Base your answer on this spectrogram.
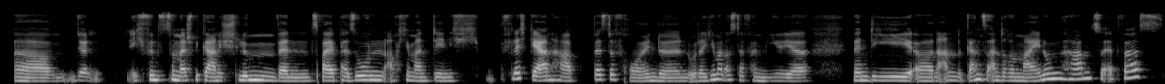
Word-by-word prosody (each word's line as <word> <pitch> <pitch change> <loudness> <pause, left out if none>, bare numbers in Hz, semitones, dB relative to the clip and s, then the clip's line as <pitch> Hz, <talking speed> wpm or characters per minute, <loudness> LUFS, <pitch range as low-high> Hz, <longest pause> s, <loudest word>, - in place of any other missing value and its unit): Ähm, 160 +3 -1
denn 185 -1 -4 0.2
ich - - -5
finde 210 -1 +3
es - - -5
zum 215 - +4
Beispiel 185 +3 +2
gar 180 -4 +4
nicht 180 - -3
schlimm, 200 -2 +4
wenn 160 -1 +1
2 175 0 +4
Personen, 200 +3 +2
auch - - -7
jemand, 170 -3 -4
den 170 -1 -2
ich 170 0 -9 0.2
vielleicht 265 0 -1
gerne 195 +1 +6
habe, 170 -2 -2
beste 230 0 0
Freundin 160 -3 -3
oder 170 +3 -2
jemand 235 +5 0
aus 220 - -3
der 195 - -6
Familie, 160 -3 -4 0.4
wenn 185 0 0
die, 185 -1 +1
äh, - - +3 0.2
'ne - - -2
an 185 -2 -4
ganz 235 0 +1
andere 185 -4 -2
Meinung 225 +11 +2
haben 245 +3 +1
zu 275 -4 -3
etwas. 335 +8 -3
185 Hz, 195 wpm, -25 LUFS, 170-215 Hz, 0.4 s, gerne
